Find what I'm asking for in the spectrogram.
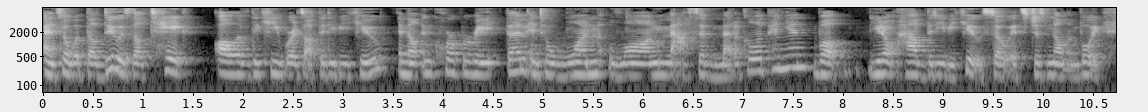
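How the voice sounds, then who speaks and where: With ordinary pitch variation and hardly any pauses, a woman speaks at a moderate pace amid noticeable background noise and audible room echo. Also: medium pitch for a woman. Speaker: VA claims advice youtuber. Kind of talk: casual vlog rant. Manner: loud; animated, passionate.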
